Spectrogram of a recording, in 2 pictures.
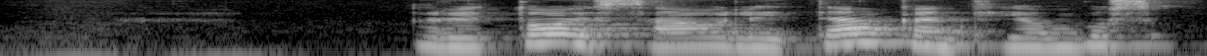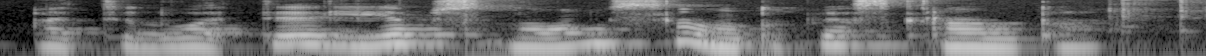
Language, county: Lithuanian, Panevėžys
